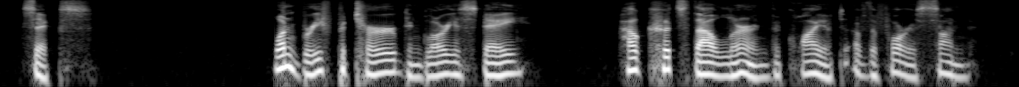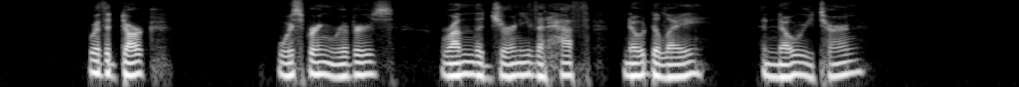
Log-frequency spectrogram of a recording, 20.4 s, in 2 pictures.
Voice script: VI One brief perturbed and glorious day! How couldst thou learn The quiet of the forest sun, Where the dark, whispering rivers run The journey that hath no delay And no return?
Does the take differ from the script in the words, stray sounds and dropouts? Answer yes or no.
no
